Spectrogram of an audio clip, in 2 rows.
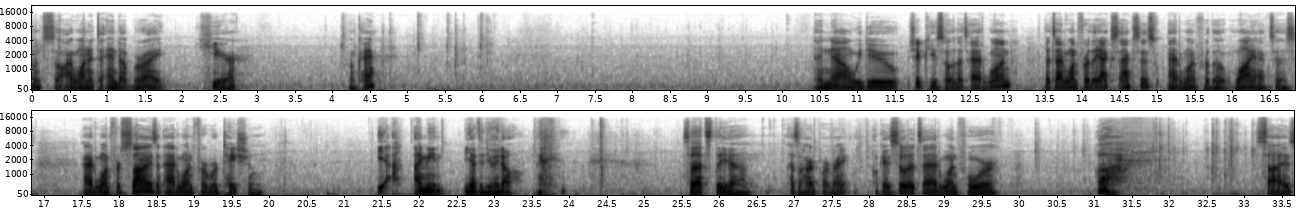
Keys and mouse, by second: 0.2 g, 4.8 Tab, 5.8 Tab, 7.6-8.9 drag, 12.2-16.8 drag, 18.1-21.1 drag, 21.1-22.9 middle drag, 23.9-26.0 middle drag, 26.7-28.8 drag.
